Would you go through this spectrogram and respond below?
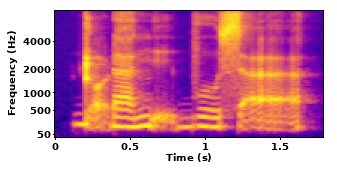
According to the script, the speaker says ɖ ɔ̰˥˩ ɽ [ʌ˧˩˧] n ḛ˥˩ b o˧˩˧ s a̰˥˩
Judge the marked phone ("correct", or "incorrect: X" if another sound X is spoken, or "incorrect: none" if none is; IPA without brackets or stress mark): incorrect: a˧˩˧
